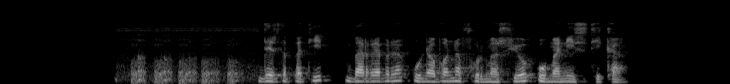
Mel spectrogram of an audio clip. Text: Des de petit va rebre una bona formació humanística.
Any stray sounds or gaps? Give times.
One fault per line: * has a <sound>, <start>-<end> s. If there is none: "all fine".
* has a laugh, 1.3-2.5 s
